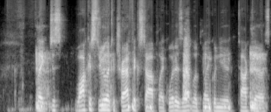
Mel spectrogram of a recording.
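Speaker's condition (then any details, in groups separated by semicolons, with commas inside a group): No condition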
